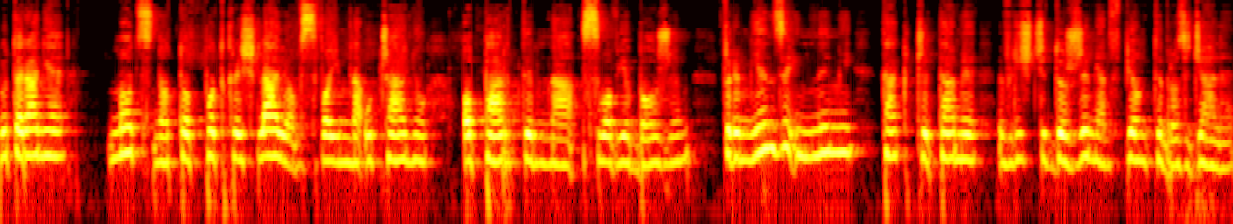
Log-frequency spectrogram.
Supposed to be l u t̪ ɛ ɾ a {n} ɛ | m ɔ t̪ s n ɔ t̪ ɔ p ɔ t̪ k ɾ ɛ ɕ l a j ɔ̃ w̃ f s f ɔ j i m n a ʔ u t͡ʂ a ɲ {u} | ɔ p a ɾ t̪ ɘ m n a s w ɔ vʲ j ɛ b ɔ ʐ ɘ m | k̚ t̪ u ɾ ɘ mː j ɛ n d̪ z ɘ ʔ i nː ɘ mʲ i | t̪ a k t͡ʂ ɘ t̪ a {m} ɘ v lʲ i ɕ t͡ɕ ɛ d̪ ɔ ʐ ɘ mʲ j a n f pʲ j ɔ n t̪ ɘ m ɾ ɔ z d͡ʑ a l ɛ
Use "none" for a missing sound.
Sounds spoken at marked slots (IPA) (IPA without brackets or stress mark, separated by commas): ɲ, u, m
